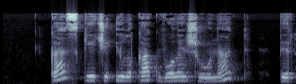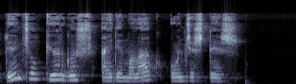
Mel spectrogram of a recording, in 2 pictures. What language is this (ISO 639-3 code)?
chm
